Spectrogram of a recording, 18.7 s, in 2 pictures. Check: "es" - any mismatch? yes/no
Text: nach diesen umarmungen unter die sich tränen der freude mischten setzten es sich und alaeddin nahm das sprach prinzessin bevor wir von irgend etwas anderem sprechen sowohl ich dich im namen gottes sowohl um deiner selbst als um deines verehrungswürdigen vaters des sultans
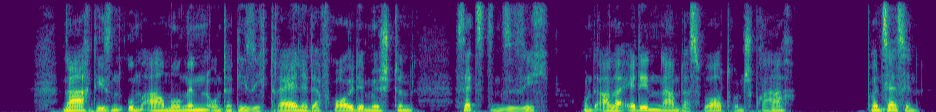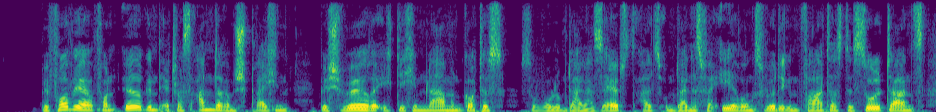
yes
